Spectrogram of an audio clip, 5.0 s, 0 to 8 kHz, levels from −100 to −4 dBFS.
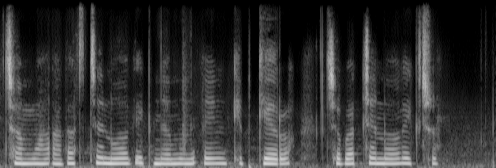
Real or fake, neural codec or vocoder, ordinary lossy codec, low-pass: fake; codec, 16 kHz, 2 kbps, X-Codec, HuBERT features, trained on balanced general audio; none; none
